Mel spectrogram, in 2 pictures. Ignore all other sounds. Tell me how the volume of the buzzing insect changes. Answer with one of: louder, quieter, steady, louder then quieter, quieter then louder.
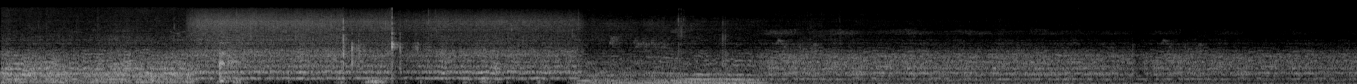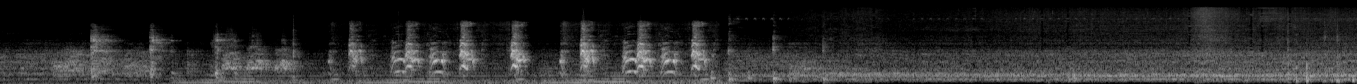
quieter then louder.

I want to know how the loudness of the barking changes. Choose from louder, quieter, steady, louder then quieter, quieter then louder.
louder.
